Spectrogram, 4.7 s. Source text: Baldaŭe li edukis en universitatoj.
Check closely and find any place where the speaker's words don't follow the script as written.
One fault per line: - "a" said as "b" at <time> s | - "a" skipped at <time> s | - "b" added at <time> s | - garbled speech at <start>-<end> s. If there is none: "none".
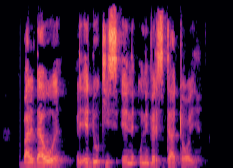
none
